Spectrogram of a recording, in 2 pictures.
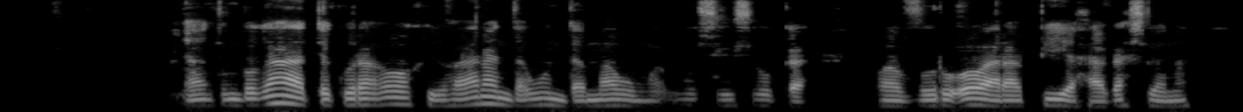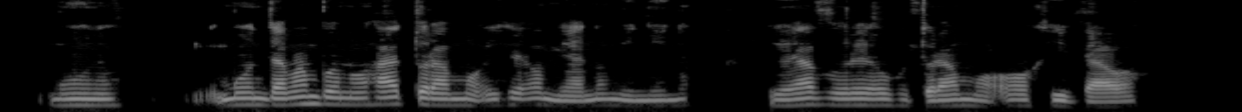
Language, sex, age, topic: Oshiwambo, male, 18-24, agriculture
